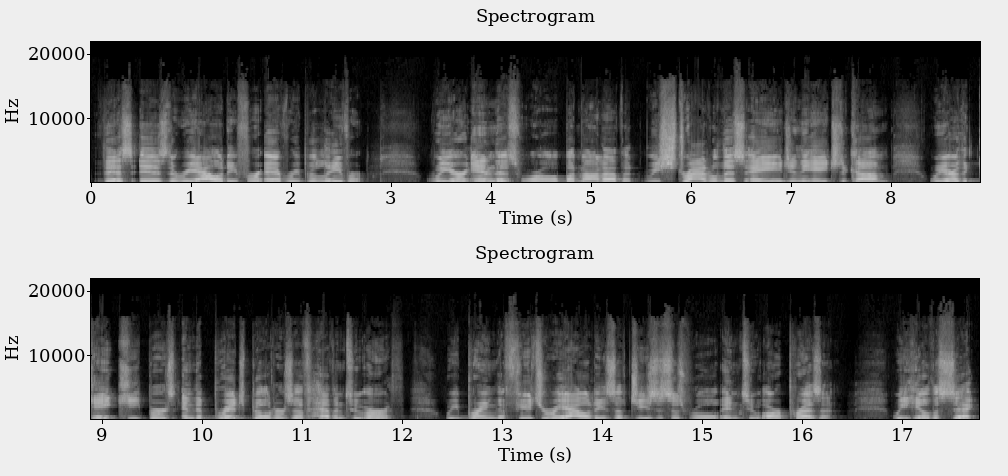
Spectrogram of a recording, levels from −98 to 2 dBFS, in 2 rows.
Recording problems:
thin; very; fading below 400 Hz

